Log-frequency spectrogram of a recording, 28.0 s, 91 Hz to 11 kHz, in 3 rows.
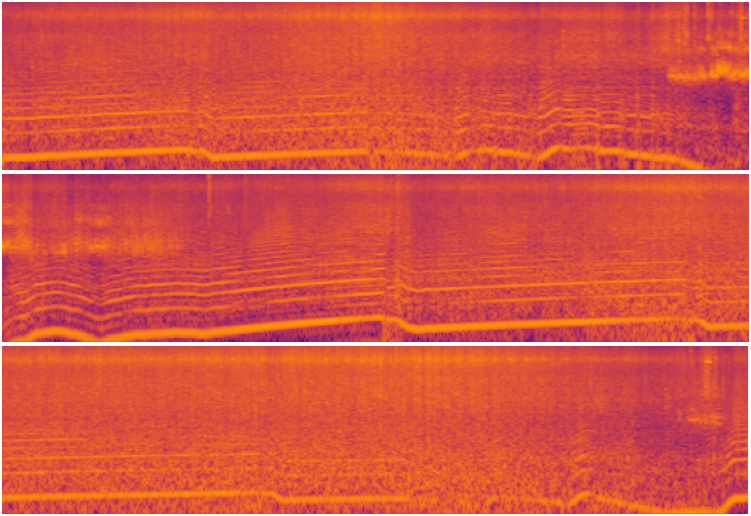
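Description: Volkswagen Scirocco Mk1's four-cylinder petrol engine heard from inside the cabin under hard acceleration, its pitch climbing steadily through each gear and dropping at every upshift. About a third of the way in the revs fall and rise sharply a few times as the car slows for a corner, with a brief tyre squeal.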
